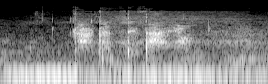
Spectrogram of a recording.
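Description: A person whispering briefly, starting about half a second in and lasting under a second, over a faint steady low hum.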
